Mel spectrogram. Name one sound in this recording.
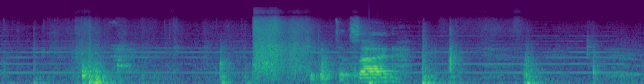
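A metal bin knocks and clatters as it is set in place.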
